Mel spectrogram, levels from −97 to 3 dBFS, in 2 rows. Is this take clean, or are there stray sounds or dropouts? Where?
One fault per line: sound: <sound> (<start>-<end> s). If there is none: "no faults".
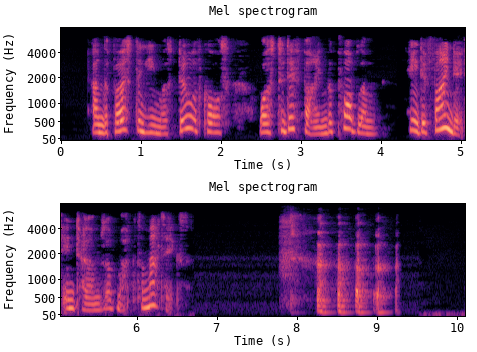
sound: laugh (7.8-9.3 s)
